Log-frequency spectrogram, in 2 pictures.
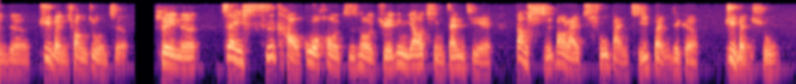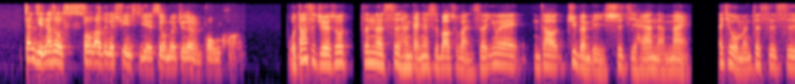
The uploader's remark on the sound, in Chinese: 本集Podcast透過Microsoft Teams通訊錄製。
